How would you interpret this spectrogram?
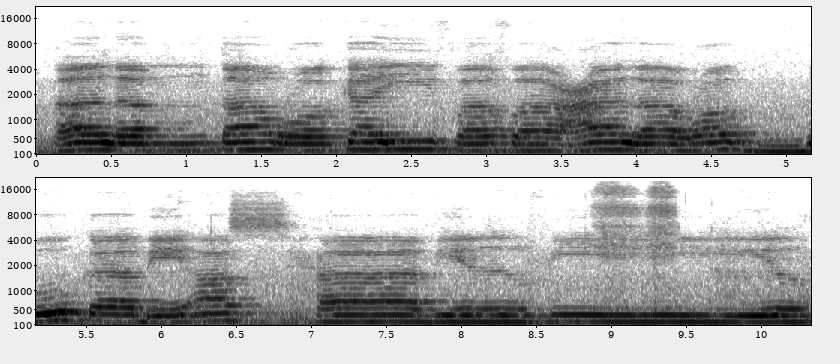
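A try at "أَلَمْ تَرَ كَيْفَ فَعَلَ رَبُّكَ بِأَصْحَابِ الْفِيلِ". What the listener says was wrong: Kurang tebal huruf shadnya. Bi asha. Ro-nya tebal. Taro. Nah, coba ulangi pada kata biasha. Ha-nya lebih jelas lagi.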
